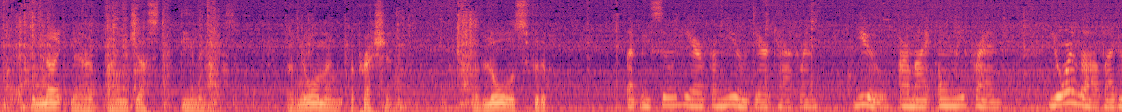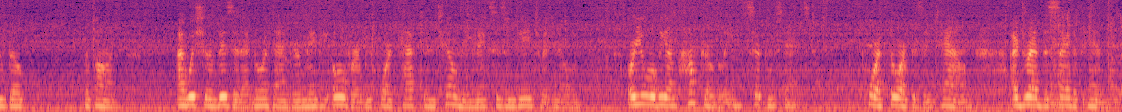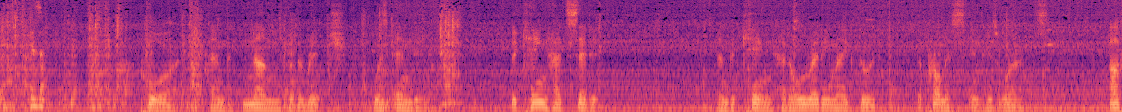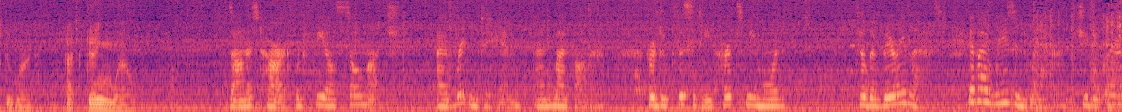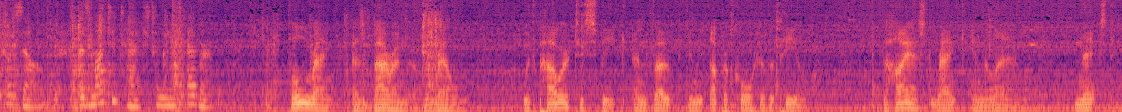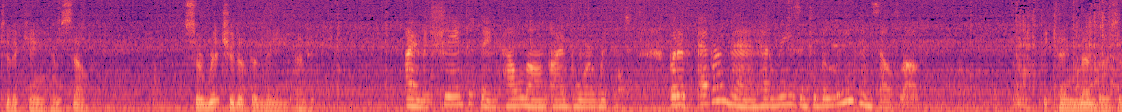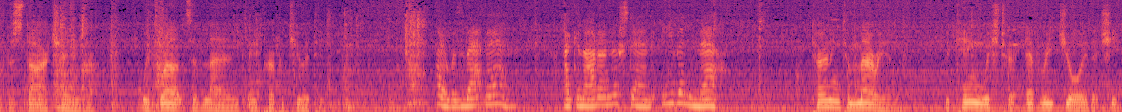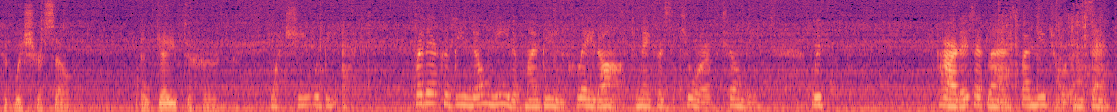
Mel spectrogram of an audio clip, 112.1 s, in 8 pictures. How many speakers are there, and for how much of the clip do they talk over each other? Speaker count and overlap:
2, no overlap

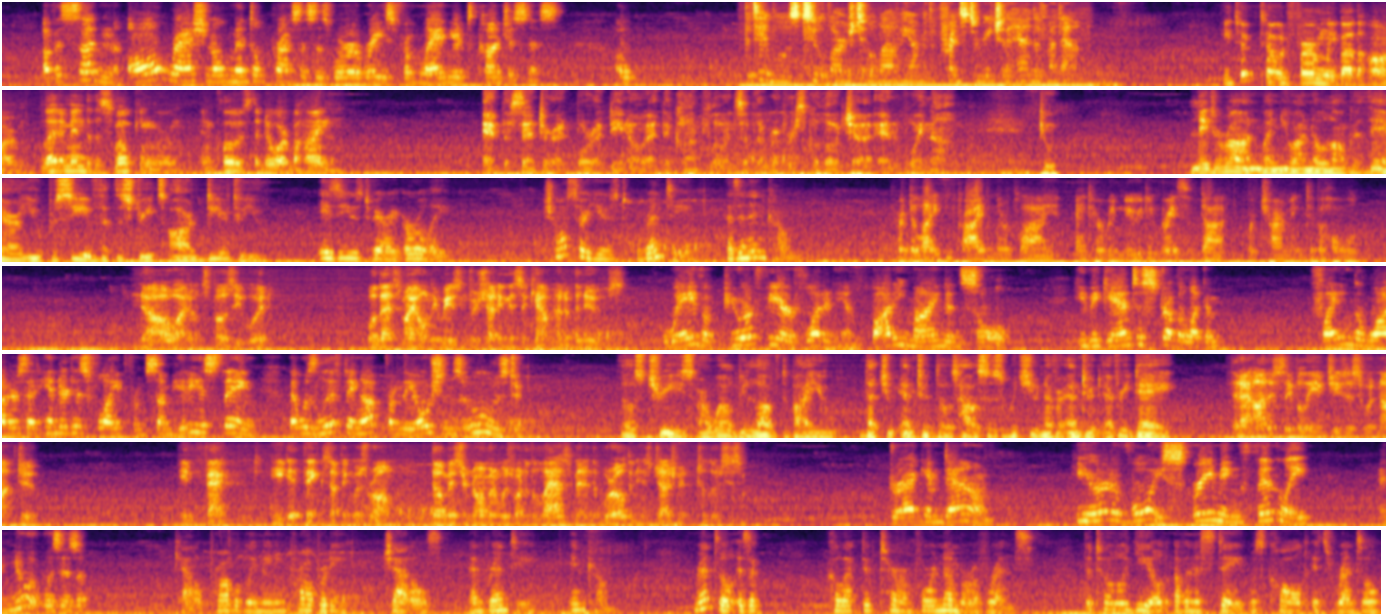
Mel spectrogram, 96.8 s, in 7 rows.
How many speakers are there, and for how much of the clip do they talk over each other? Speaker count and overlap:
8, no overlap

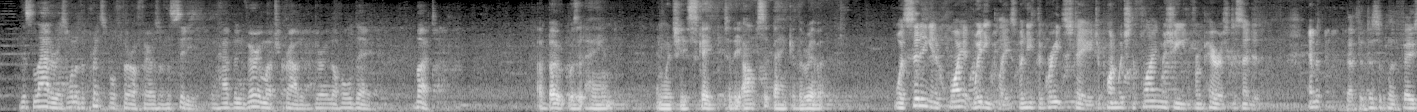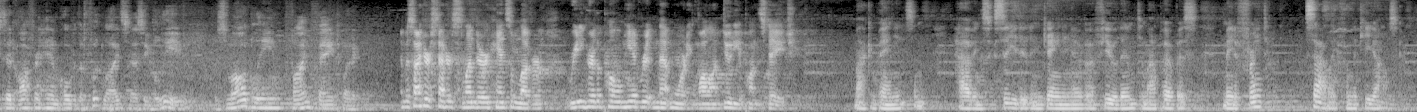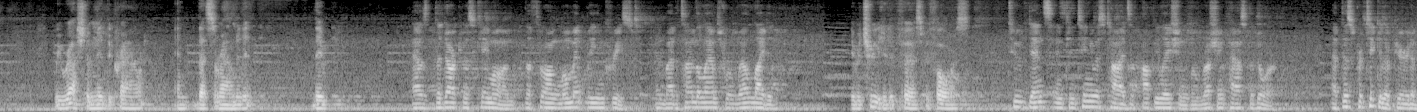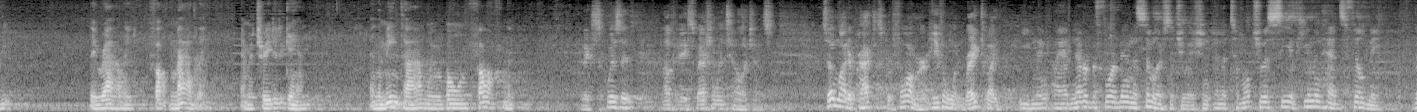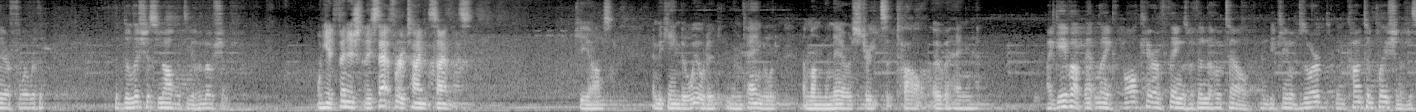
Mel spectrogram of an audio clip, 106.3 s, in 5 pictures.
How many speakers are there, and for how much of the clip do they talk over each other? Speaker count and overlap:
4, no overlap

